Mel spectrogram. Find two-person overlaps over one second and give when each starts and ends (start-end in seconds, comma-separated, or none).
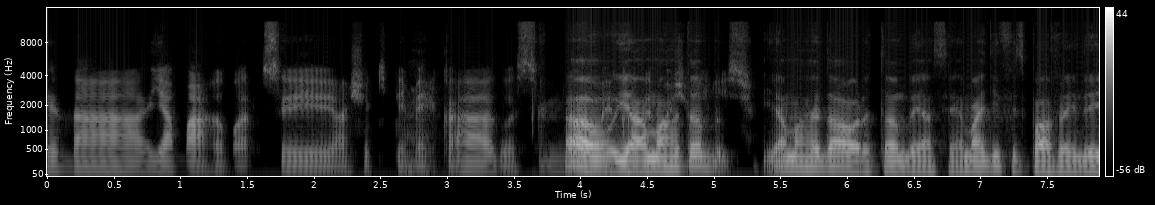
3.9-5.3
